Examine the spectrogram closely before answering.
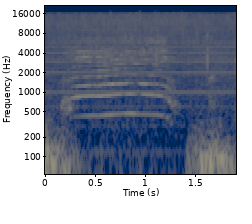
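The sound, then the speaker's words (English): A cat sitting under a coffee table chair gives a single drawn-out, fairly faint meow lasting about a second, with low rustling thumps around it. “So yeah, there's a ballsy cat sitting underneath the coffee table chair.”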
